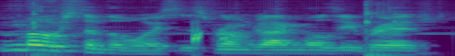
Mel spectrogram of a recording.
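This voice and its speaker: This let's player has a mid-range voice and sounds very animated and a little fast, captured far from the mic over a noisy background and music. He gives profane, self-deprecating, rambling gameplay commentary, exclaiming at the game mid-sentence.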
